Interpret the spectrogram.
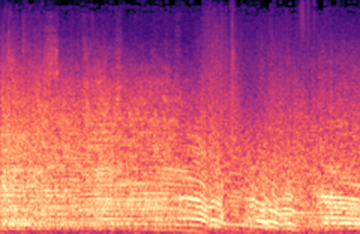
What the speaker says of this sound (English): Bike shooting by the cameras there out in front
